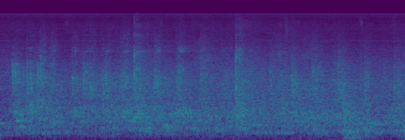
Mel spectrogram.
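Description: Audience applauding: a dense clatter of many hands clapping that starts suddenly and keeps up steadily.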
